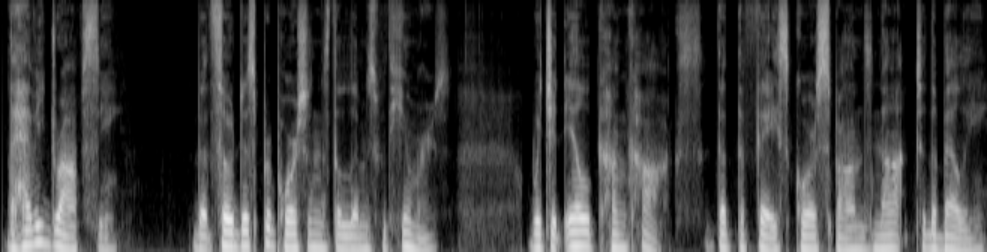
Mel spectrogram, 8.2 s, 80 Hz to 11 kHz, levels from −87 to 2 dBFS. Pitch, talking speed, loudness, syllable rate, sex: 125 Hz, 160 wpm, -19 LUFS, 4.7 syllables/s, male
